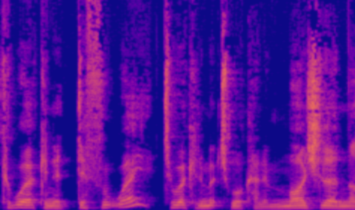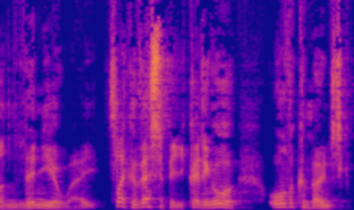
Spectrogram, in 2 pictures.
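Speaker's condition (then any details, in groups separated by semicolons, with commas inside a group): No condition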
